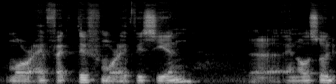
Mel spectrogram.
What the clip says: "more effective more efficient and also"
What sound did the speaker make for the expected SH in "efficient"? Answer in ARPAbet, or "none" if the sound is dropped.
S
